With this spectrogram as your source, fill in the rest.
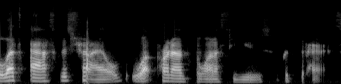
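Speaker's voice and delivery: ordinary talk, nothing marked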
